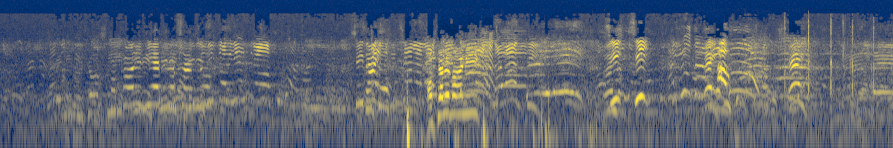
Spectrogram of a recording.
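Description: Young women shout to each other across an outdoor pitch.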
